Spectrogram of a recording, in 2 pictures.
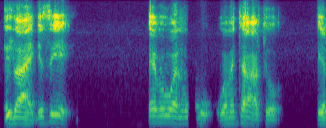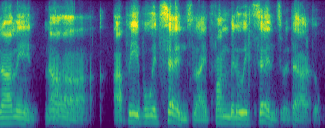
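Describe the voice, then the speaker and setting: A man's voice: medium pitch, measured pace, fairly bright tone. A man hosting a live stream, chatting loosely and often repeating "you know what I mean". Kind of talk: casual chat.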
